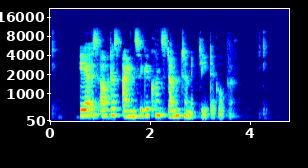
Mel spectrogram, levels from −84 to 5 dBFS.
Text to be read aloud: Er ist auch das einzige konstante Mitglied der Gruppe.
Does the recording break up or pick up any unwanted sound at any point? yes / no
no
